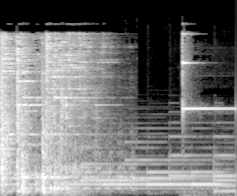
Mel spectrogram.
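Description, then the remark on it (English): A tall floor lamp in a store topples over with a loud crash and shattering glass when Corduroy the teddy bear falls off a mattress into it. A ringing resonance then slowly fades, broken by one bright clink near the end. “Bang! Into a tall floor lamp. Over it fell with a crash.”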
